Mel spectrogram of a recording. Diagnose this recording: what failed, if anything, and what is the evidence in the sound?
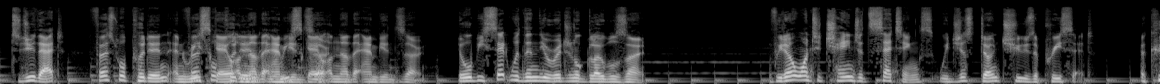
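A doubled audio track runs from 1.64 to 4.38 s, likely from a second capture path or a misaligned edit. An undecaying full-band copy, about 5 dB quieter, trails by about a second and starts and stops abruptly, unlike an echo.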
